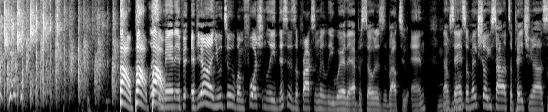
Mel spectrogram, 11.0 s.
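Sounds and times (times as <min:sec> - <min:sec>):
clapping: 0:00.0 - 0:02.5
speech: 0:02.4 - 0:10.9.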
